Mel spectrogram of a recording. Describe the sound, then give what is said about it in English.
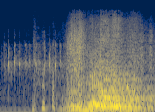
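A few short rhythmic grunts build quickly into a loud, sustained, rumbling roar that fills the rest of the moment, heard alone without any talking. “The roar of the father.”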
